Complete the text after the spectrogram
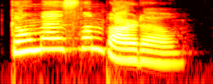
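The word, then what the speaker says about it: Gómez Lombardo: Gomez Lombardo.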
